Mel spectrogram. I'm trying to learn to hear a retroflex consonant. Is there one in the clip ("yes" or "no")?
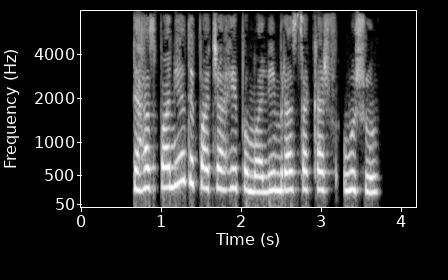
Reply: no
